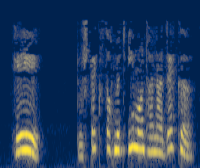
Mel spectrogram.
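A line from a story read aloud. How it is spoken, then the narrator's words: Called out. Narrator (German): rief der eine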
